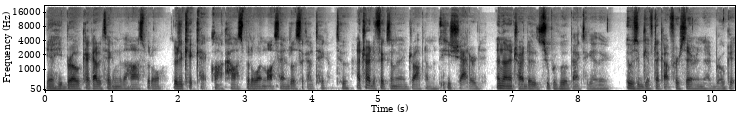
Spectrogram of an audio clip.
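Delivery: fast, flat, low one-note monotone. Speaker rattles off a story before the listener can ask questions, fast and monotone. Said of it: "you told that story so fast and monotone".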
